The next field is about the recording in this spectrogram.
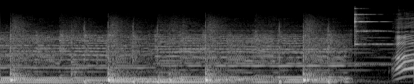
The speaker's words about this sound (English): oh, turkey's ready. what? I know. Do you just have a bell near you? Yes.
